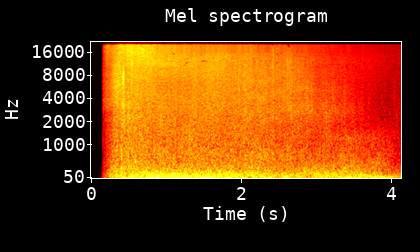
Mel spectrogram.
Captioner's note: fire crackles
